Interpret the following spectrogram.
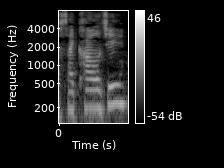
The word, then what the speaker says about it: psychology: p has no phoneme it is usually silent when followed by s t or n at the beginning of a word examples are psychology pterodactyl and pneumonia here are some more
